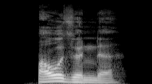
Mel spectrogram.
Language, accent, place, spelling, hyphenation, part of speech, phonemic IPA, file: German, Germany, Berlin, Bausünde, Bau‧sün‧de, noun, /ˈbaʊ̯ˌzʏndə/, De-Bausünde.ogg
- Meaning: eyesore (unsighty building)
